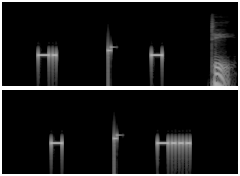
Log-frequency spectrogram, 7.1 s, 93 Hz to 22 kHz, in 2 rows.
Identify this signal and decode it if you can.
Morse code, heard as a keyed tone, about 22 wpm, 700 Hz. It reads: N T T B
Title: Single Letter-Number - Rapid-Fire 22wpm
